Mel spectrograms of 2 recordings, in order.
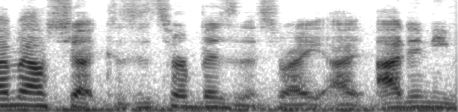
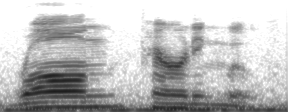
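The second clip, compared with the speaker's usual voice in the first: ordinary talk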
